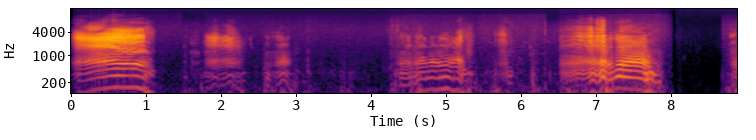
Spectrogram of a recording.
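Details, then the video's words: Wild wildebeest grunting: loud, nasal, harmonic-rich calls of about one second each, separated by brief pauses, with several shorter, fainter grunts between them. The background is quiet. "The Sound of Wildebeest 🐃 Wildebeest Vocalization"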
